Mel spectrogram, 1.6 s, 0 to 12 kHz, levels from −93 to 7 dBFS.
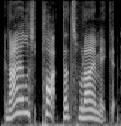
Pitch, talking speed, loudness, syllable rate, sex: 260 Hz, 260 wpm, -18 LUFS, 7.4 syllables/s, female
